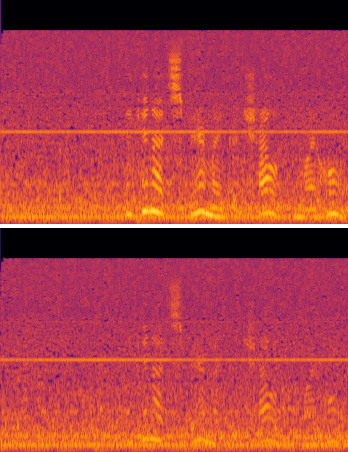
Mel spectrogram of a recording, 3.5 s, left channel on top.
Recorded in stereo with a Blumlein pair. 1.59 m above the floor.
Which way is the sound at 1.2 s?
25° left.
